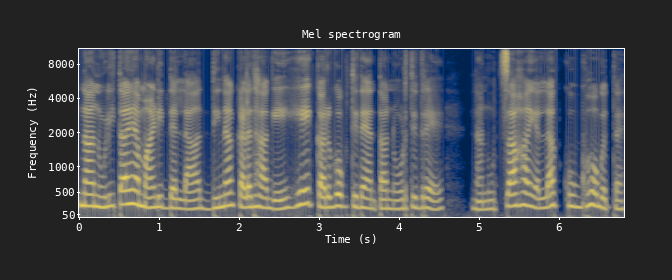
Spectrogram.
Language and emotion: Kannada, sad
